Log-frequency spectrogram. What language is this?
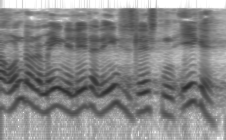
Danish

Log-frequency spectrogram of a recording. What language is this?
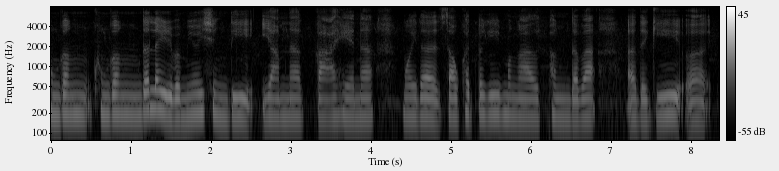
Manipuri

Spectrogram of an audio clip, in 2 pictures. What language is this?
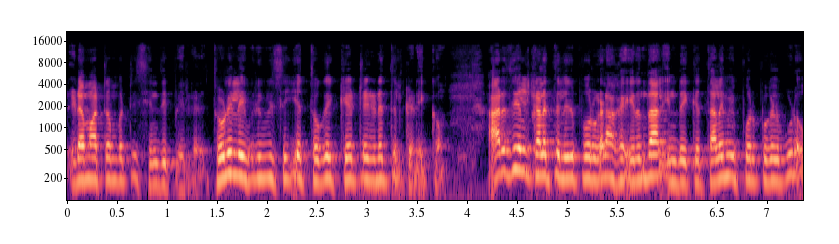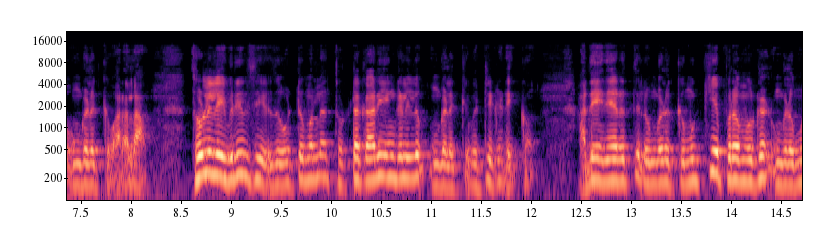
Tamil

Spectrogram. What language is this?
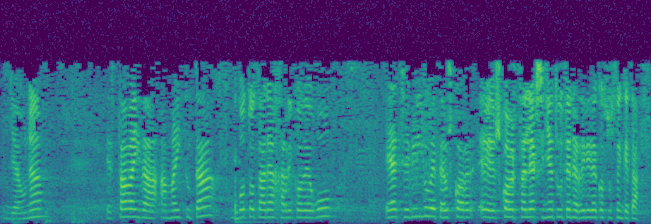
Basque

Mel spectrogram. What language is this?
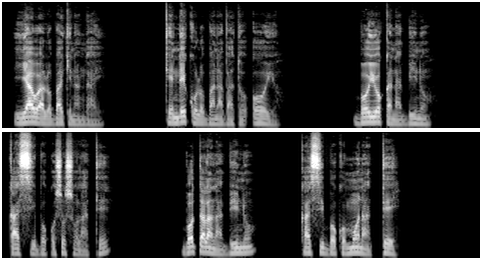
Lingala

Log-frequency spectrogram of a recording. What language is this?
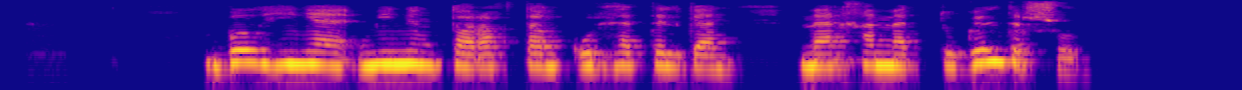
Bashkir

